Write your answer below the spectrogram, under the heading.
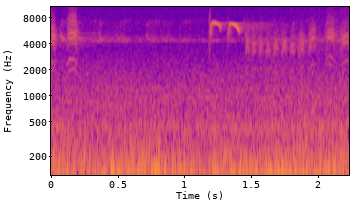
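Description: Seagulls asking for food call faintly, a few short, high cries breaking through a steady low rumble of wind or background noise, with no one talking.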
